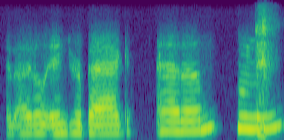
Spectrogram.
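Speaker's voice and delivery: high, sing-song put-on voice; weird voice. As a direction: tease him in a strange high voice. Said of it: "Ben's, like, doing some weird voice".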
